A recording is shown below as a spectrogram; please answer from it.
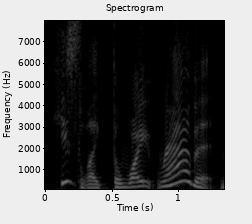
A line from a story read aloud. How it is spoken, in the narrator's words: Meg giggled nervously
